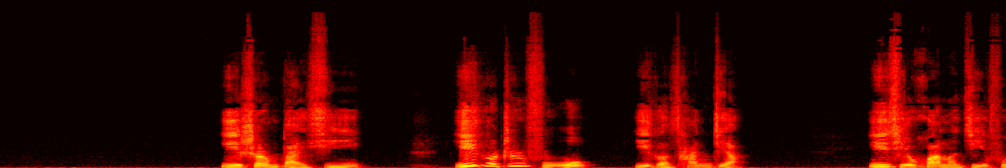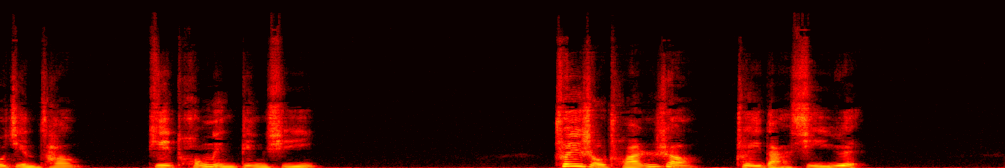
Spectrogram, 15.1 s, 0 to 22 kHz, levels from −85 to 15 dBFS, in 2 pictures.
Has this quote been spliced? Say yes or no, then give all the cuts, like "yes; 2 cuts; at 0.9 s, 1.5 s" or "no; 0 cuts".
no; 0 cuts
